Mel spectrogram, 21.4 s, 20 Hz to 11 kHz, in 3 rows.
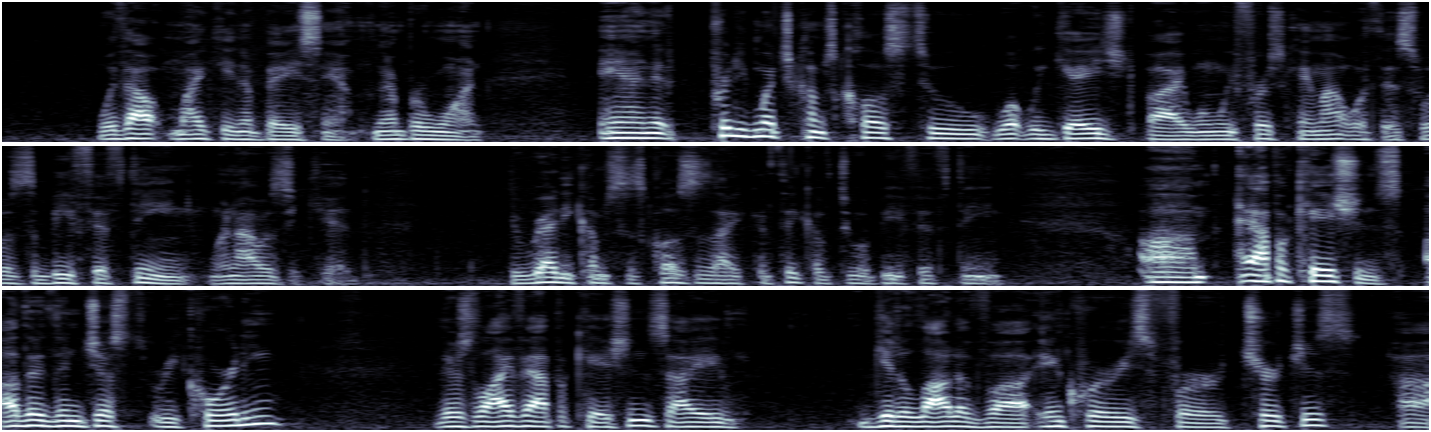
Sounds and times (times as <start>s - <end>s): Speech: 0.5s - 2.4s, 3.0s - 9.0s, 9.6s - 12.2s, 12.8s - 15.8s, 16.4s - 21.4s.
